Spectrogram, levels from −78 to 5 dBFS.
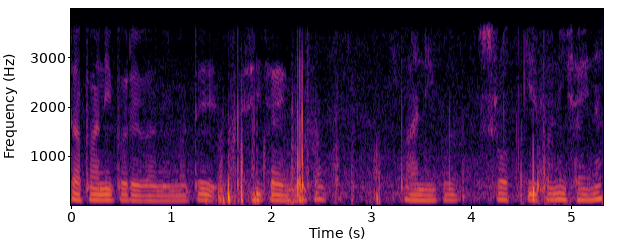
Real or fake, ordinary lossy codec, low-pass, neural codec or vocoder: real; none; 3.6 kHz; none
